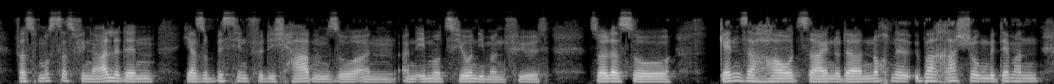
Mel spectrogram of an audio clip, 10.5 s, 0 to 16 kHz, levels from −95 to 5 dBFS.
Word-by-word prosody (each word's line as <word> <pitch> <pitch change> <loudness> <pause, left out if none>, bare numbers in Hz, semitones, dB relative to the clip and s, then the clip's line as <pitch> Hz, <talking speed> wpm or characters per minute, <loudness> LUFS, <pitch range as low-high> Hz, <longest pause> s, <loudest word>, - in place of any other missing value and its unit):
Was 130 0 -2
muss 140 +2 -5
das 145 -2 -5
Finale 125 +3 +2
denn, 120 -1 +1 0.3
ja, 125 -1 +2
so 120 +1 -4
bisschen 135 +1 -4
für 125 0 -6
dich 120 -1 -6
haben, 120 -1 0
so 110 +1 -1
an 110 -1 -5
an 115 -1 -4
Emotionen, 120 0 0
die 115 - -1
man 110 -1 -5
fühlt? - - -5 0.4
Soll 120 0 +5
das 125 -1 +5
so 115 -2 +2 0.4
Gänsehaut 125 -3 +2
sein 120 -1 +3
oder 115 0 +4
noch 130 +4 -2
'ne 130 -2 +1
Überraschung, 140 -1 0
mit 130 - -1
der 130 0 +1
man 130 -1 -4
125 Hz, 170 wpm, -24 LUFS, 115-130 Hz, 0.4 s, Soll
